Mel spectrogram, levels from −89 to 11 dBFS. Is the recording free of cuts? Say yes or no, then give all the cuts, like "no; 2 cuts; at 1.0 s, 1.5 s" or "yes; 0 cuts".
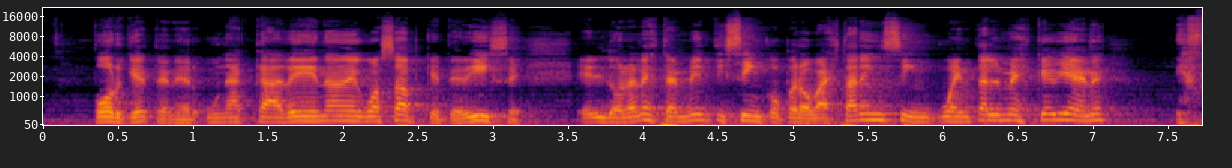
yes; 0 cuts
